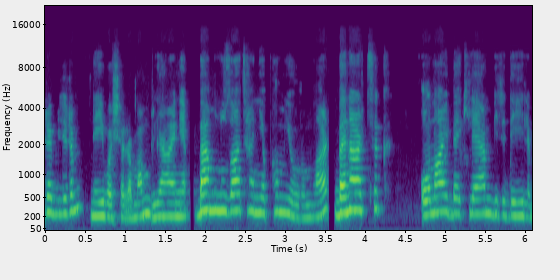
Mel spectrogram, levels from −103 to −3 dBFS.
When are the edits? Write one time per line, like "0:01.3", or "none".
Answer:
0:01.3
0:03.6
